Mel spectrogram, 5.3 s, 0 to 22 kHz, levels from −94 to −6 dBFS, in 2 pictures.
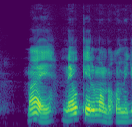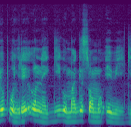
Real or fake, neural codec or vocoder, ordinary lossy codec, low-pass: real; none; none; 19.8 kHz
